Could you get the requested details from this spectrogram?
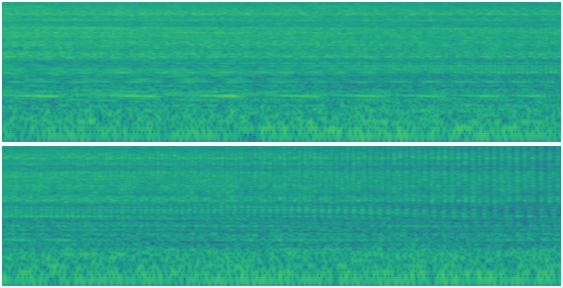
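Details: Elite Rampa smart trainer: fast, sharp high ratcheting clicks, about four a second, over a light whir; source inside the trainer unknown.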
